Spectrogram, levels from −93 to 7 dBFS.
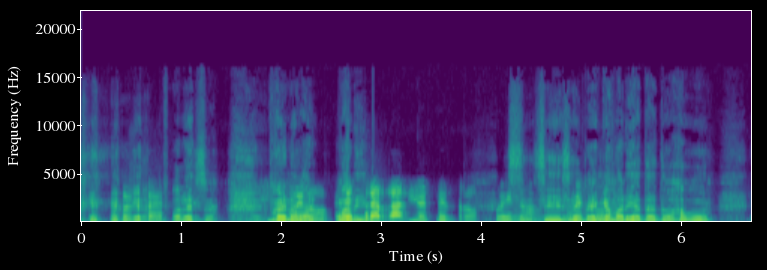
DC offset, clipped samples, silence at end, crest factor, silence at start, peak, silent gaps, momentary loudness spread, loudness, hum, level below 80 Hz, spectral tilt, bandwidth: under 0.1%; under 0.1%; 0.1 s; 20 dB; 0 s; 0 dBFS; none; 14 LU; -20 LUFS; none; -58 dBFS; -5.5 dB/octave; 15 kHz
